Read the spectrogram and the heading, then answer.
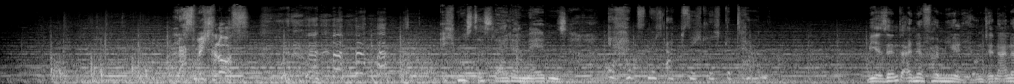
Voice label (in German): Synchron, maenner; Königin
